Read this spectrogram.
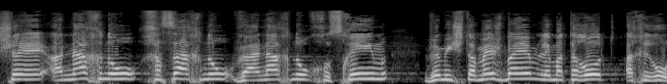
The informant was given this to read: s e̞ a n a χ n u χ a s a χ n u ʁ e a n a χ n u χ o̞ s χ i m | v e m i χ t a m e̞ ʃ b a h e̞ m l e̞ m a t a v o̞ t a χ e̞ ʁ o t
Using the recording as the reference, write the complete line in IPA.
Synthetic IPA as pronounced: ʃ e̞ a n a χ n u χ a s a χ n u v e a n a χ n u χ o̞ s χ i m | v e m i ʃ t a m e̞ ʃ b a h e̞ m l e̞ m a t a ʁ o̞ t a χ e̞ ʁ o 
